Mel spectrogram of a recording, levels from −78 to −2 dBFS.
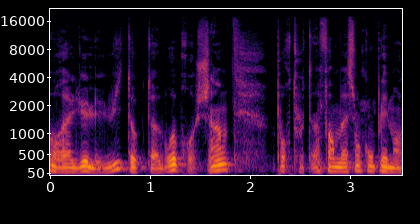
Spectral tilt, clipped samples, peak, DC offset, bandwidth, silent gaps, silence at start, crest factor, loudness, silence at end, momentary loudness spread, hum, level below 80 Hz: -5.5 dB/octave; under 0.1%; -8 dBFS; under 0.1%; 18 kHz; none; 0 s; 18 dB; -28 LUFS; 0 s; 10 LU; none; -62 dBFS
